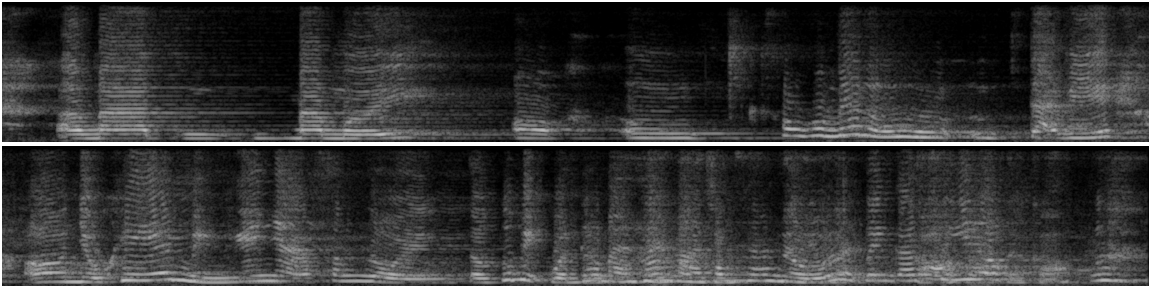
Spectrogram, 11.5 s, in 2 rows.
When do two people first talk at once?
8.7 s

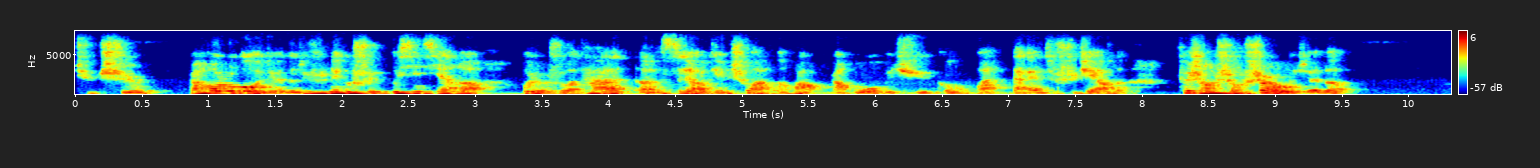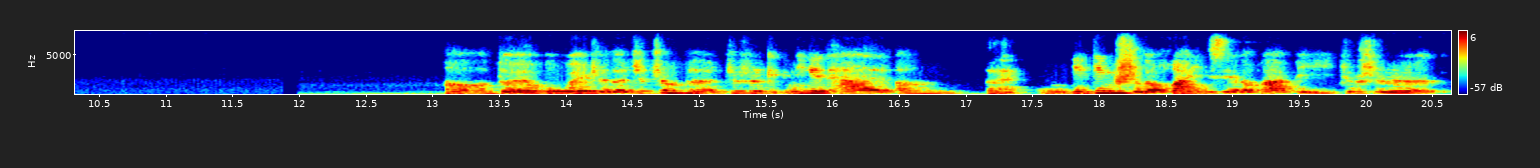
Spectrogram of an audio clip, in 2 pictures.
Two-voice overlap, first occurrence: none

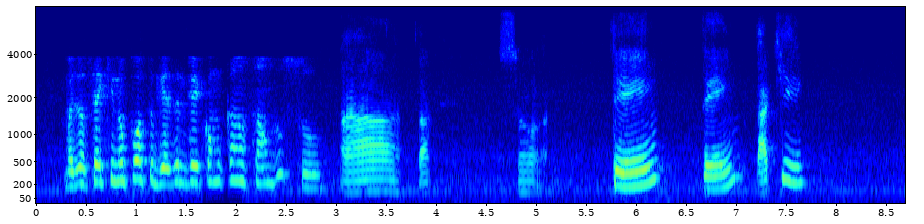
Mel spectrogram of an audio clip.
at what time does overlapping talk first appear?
none

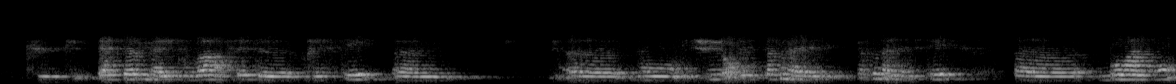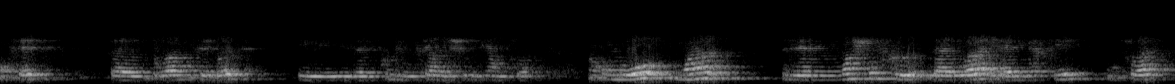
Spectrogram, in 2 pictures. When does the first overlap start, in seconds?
none

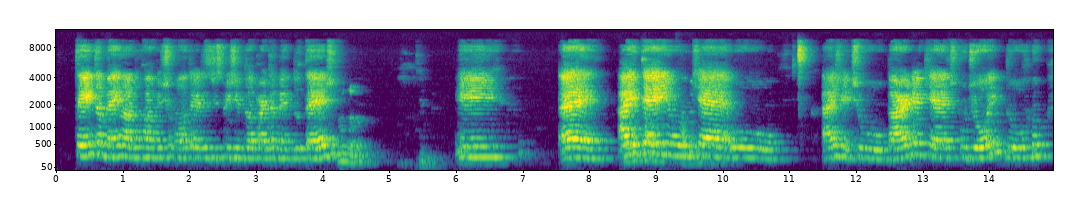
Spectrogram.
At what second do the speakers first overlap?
8.5 s

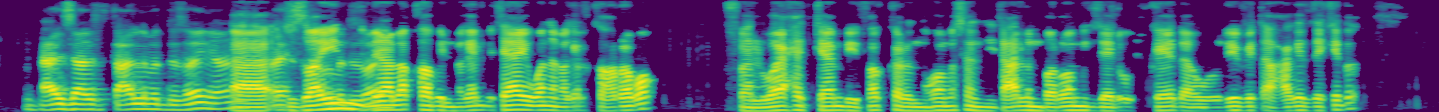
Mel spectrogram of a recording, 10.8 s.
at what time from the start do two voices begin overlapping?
1.8 s

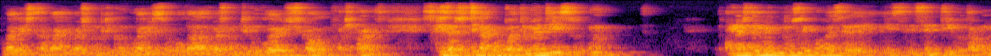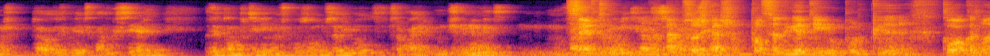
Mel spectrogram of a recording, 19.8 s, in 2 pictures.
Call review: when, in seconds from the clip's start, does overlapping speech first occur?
15.6 s

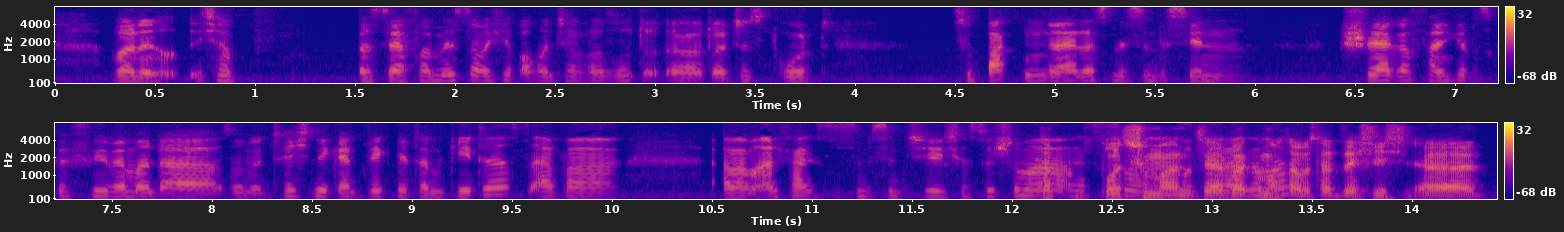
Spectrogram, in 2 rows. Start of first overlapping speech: 12.1 s

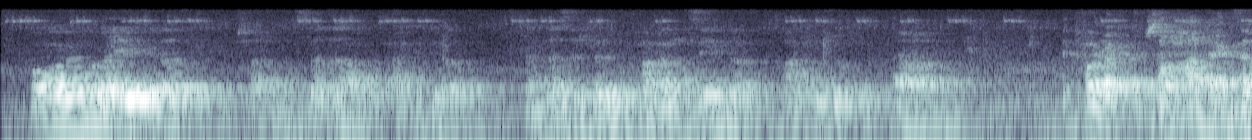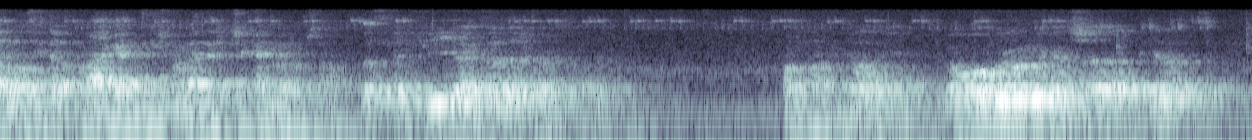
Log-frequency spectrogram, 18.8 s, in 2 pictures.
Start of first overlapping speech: none

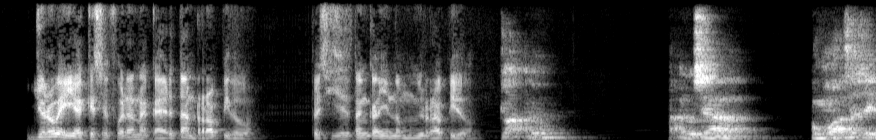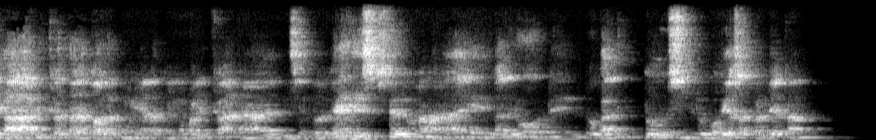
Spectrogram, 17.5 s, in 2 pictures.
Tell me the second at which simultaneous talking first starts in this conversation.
none

